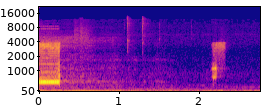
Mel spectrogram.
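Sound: telephone being dialed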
